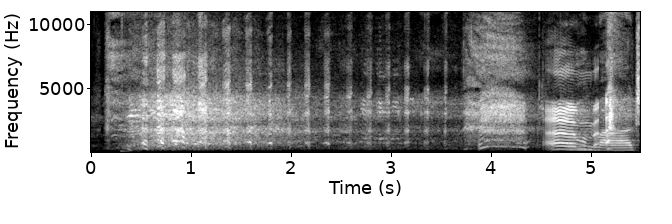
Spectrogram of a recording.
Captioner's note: audience laughing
